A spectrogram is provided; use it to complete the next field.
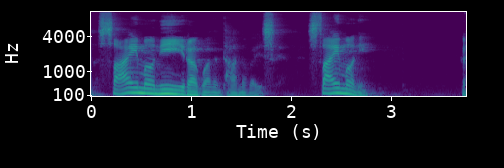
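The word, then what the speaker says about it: simony: 그래서 이 시몬, 영어로는 사이먼이라고 읽거든요. 이 시몬, 성직 매매라고 하는 영어 단어가 있어요. 사이머니라고 하는 단어가 있어요.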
